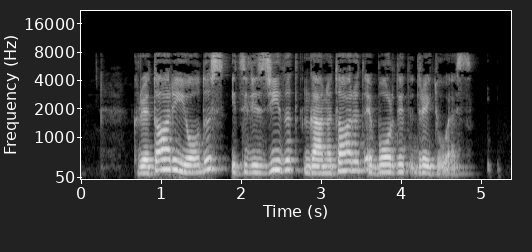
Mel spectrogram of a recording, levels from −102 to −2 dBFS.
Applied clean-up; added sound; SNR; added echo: none; none; none; none.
